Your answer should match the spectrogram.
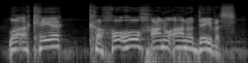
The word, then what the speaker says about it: La'akea Koho'o Hanohano Davis: La'akea Koho'o Hanohano Davis. – Now, this is what I was told when trying to get the Polynesian names correct. You're supposed to pronounce every vowel. Is that right? – That's correct.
